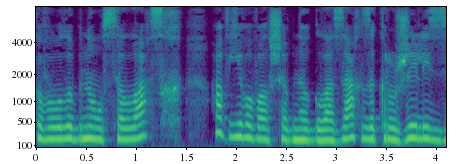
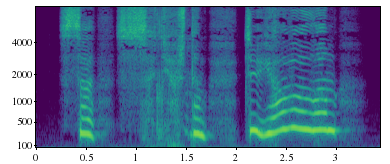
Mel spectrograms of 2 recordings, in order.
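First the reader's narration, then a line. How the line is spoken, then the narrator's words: Stammering question. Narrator (Russian): заикаясь, переспросил он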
